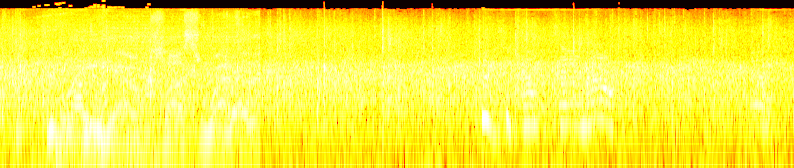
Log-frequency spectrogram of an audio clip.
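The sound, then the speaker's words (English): A recorded applause sound effect played on a Radio Plus show: a crowd clapping steadily and densely for several seconds, with faint voices or cheers rising briefly through the clapping. “Getting over ambitious there, the applause.”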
